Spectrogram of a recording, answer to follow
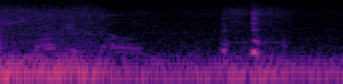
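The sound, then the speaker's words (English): Short human whistles, blown to flag people down, cut through a low rumble of background noise: a wavering, warbling whistle early on, then a quick, sharp high chirp near the end, with faint voices underneath. “Those whistles are going to make great radio.”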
